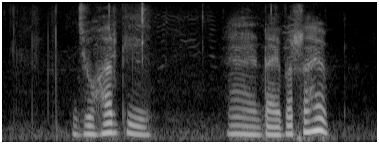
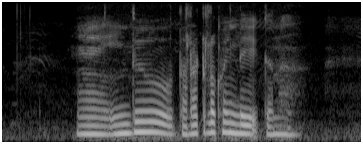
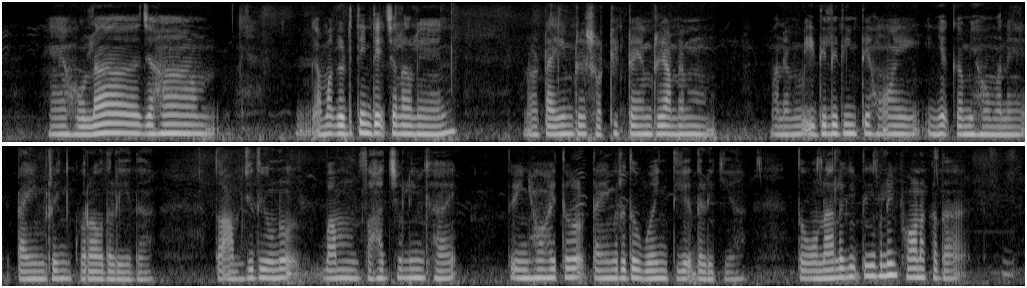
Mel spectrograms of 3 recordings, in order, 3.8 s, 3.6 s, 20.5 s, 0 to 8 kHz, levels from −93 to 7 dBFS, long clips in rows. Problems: background sounds at intervals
